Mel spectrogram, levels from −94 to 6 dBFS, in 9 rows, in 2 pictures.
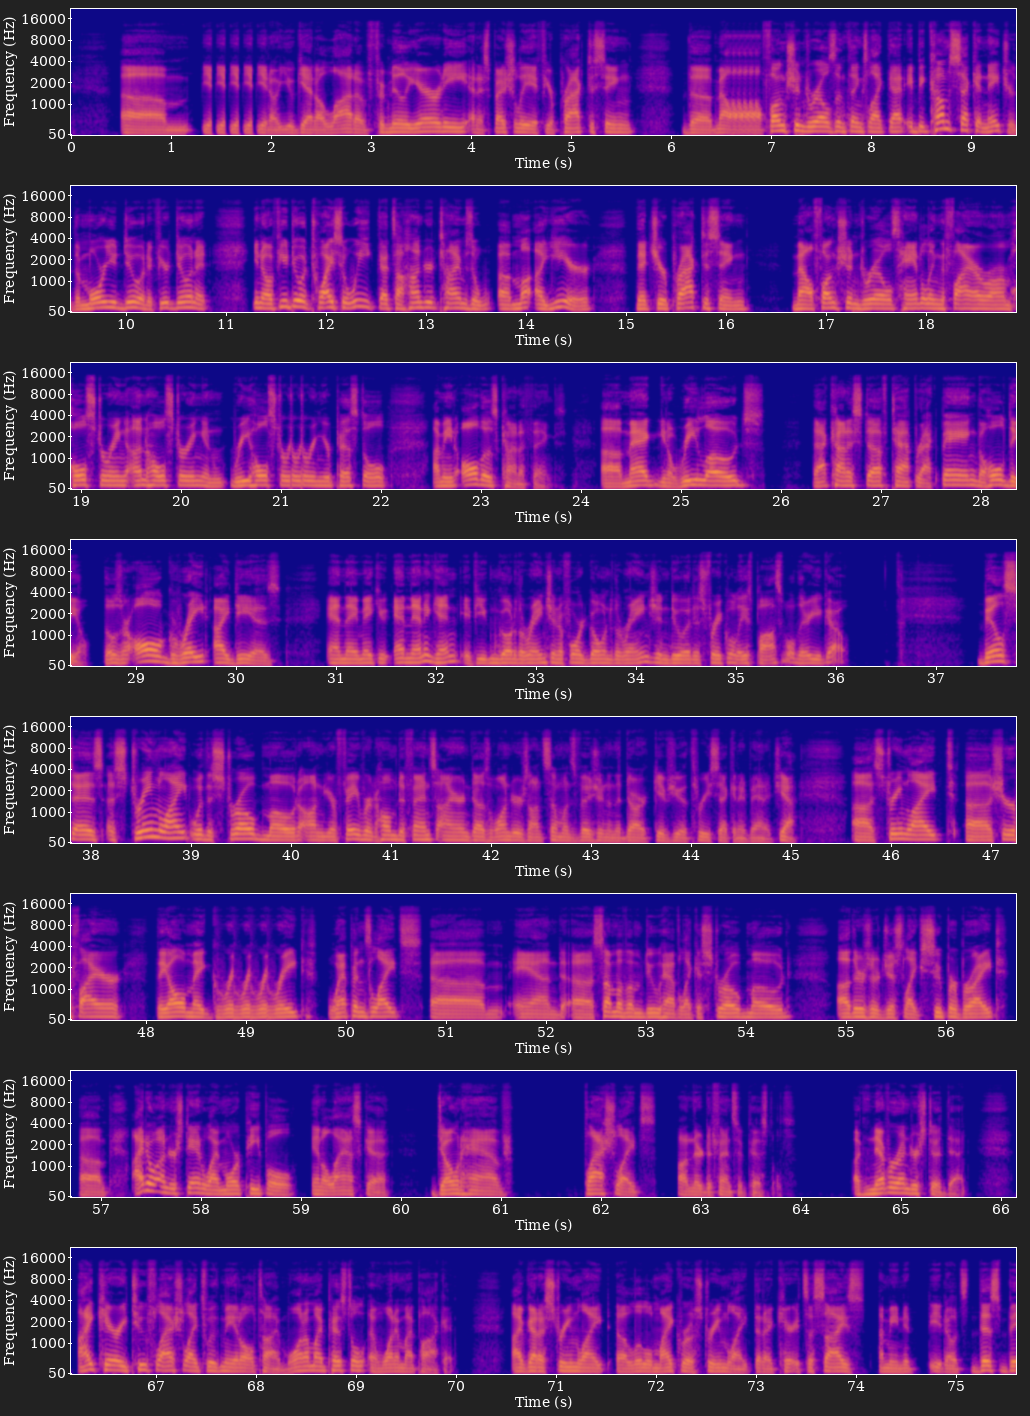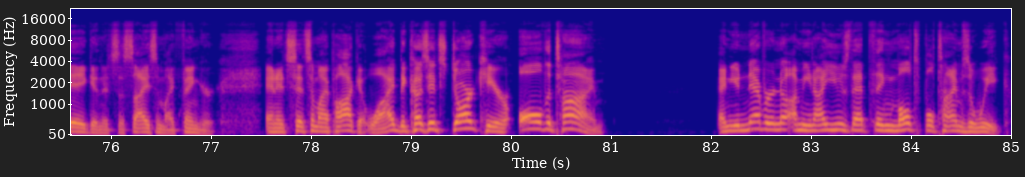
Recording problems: audio stuttering; 4 times, first at 1.5 s

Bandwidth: 14.5 kHz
